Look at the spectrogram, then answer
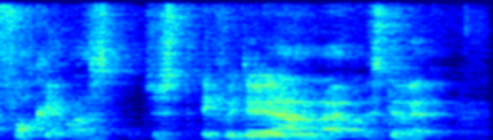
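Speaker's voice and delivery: ordinary talk, nothing marked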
